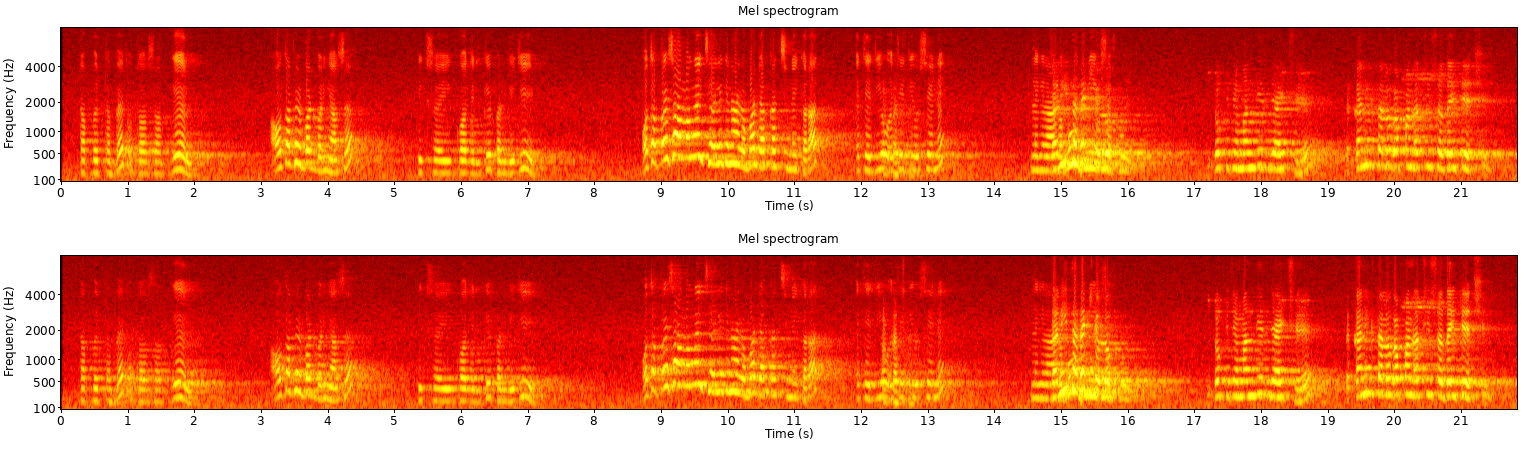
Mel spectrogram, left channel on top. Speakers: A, on the left; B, on the right.
A: तबैत
B: उठेतै
A: तबैत ओतय। आओर बड़ बढ़िया से छै। के पंडित जी ओतऽ पैसा मँगैत छै, लेकिन अहाँके बड्ड अच्छा नहि करत। एते दियौ, एते
B: कच
A: दियौ से नहि, लेकिन अहाँके
B: कनि
A: बहुत
B: तऽ देखियौ
A: नीकसँ
B: लोक
A: पू
B: लोक जे मन्दिर जाइत छै तऽ कनि तऽ लोक अपन अथीसँ दैते छै।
